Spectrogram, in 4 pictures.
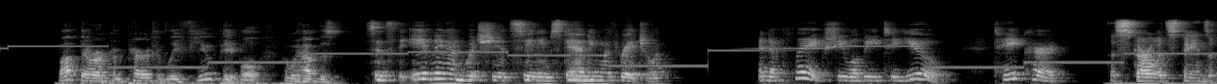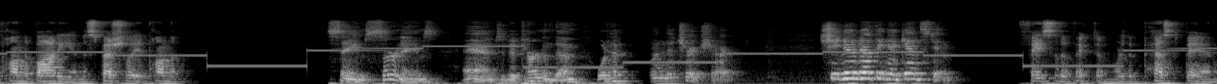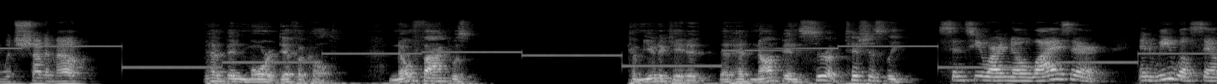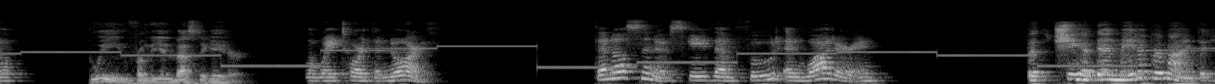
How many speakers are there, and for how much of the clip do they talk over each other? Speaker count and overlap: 4, no overlap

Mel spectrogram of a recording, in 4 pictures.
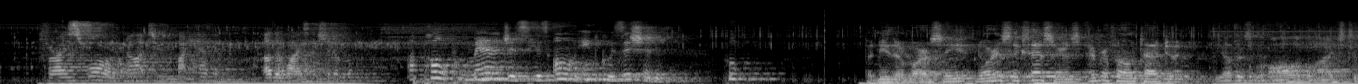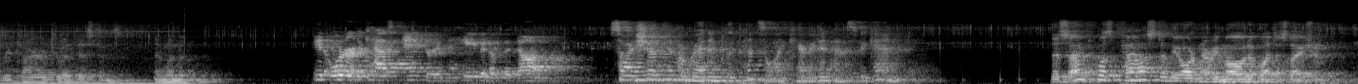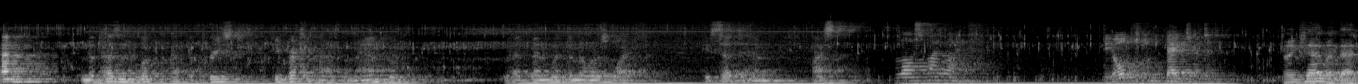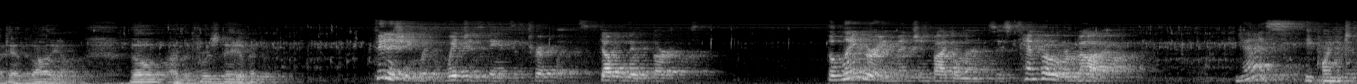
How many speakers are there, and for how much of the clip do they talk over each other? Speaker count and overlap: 7, no overlap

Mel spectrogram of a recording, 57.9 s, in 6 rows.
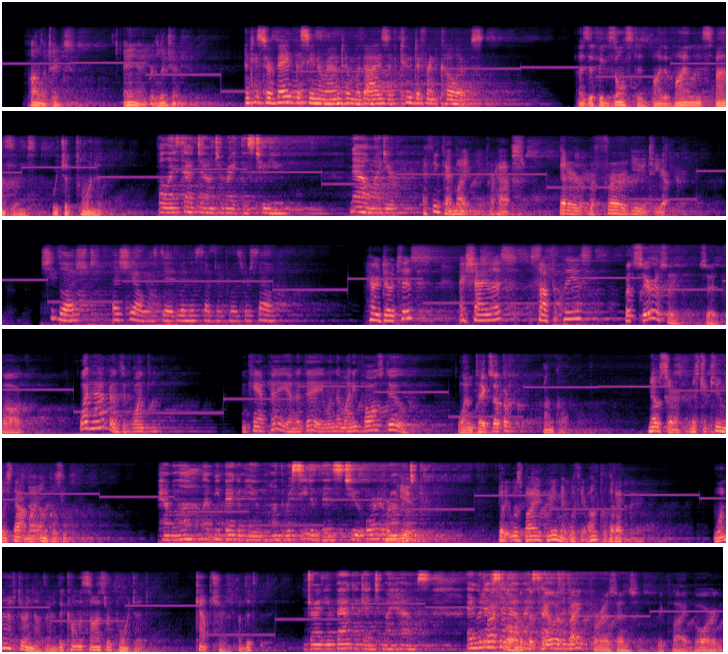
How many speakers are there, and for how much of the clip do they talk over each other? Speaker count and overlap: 8, about 3%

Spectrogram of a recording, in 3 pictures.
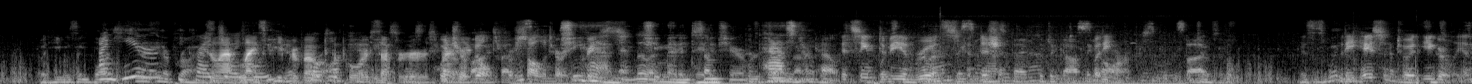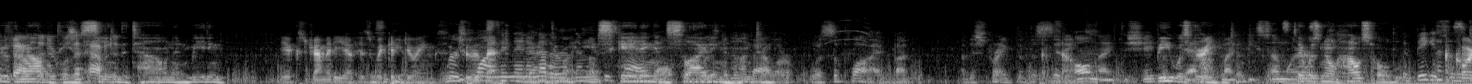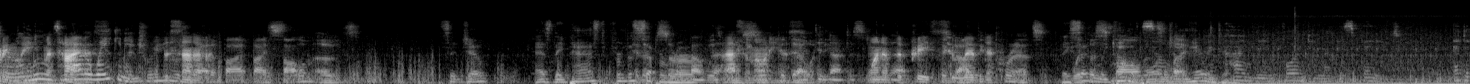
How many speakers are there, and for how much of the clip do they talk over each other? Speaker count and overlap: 8, about 68%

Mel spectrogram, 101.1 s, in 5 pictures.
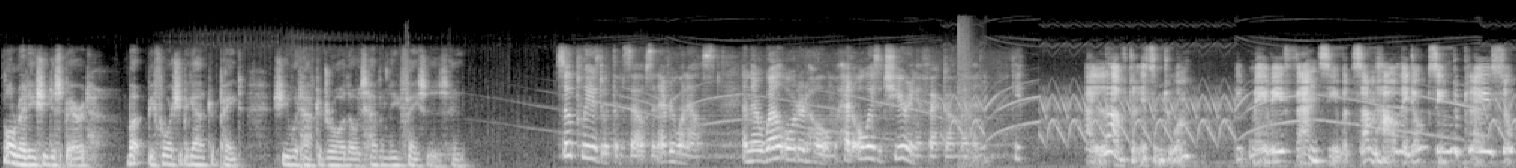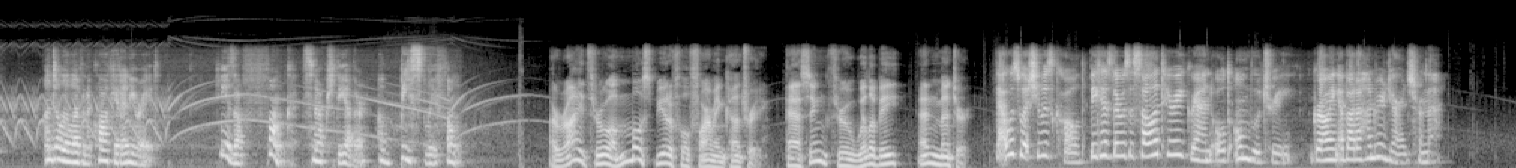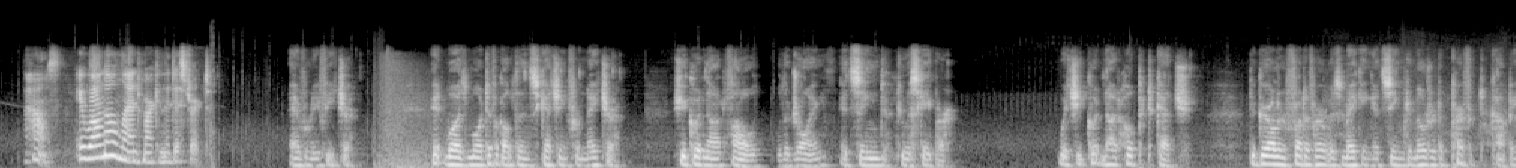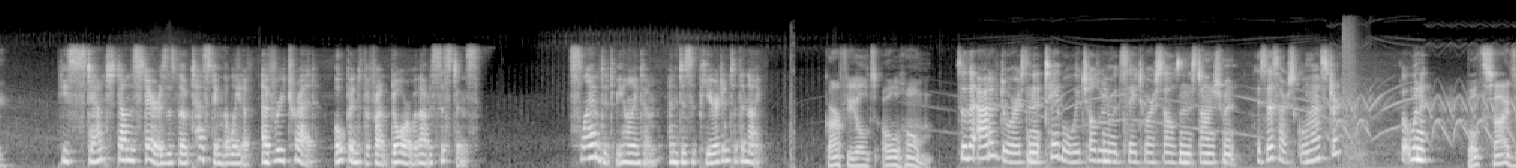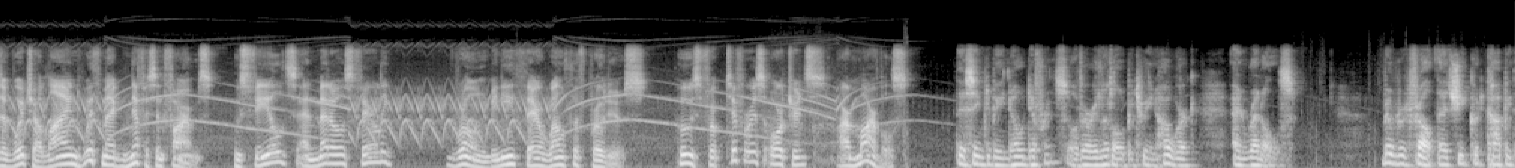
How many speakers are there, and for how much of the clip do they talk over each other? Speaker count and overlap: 6, no overlap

